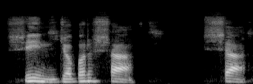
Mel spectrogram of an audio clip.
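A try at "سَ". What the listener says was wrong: আপনি শিন বলছেন কেন এটাকে? এখানে তো একটা শিনও নেই। সিনকে শিন বলেন কেন? শিনের উপরে 3 নক্তা আর সিন নক্তা ছাড়া। সিন, সিন। আর যেটা নাকি 3 নক্তা হলো শিন, মোটা করে শিন। এরকম যেরকম বাঁশির মতো আওয়াজ হয়, সিন, সিন। সিন জবর সা।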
